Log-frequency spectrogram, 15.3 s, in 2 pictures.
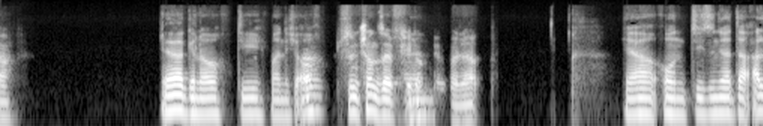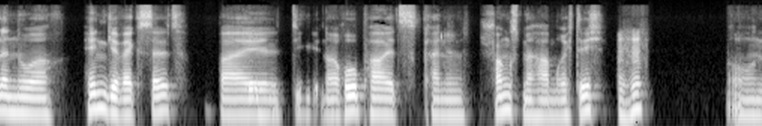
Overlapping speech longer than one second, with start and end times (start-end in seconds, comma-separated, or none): none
